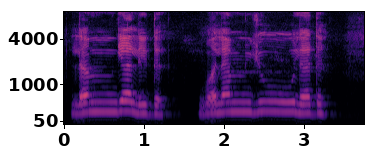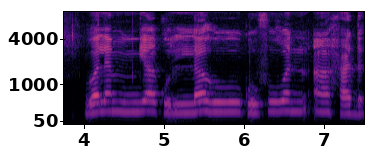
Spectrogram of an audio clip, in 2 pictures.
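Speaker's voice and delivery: slow, melodic tajweed chant; Quranic recitation. Shown as a demonstration. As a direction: recite devoutly, drawing out vowels. Recites Surah Ikhlas.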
